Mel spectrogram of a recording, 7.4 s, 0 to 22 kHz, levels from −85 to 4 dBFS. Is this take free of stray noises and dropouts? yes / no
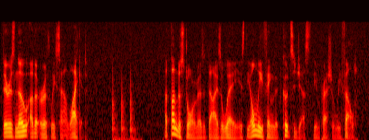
no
